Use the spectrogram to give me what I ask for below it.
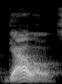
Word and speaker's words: Giallo: Giallo, see, there you go, pretty good.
